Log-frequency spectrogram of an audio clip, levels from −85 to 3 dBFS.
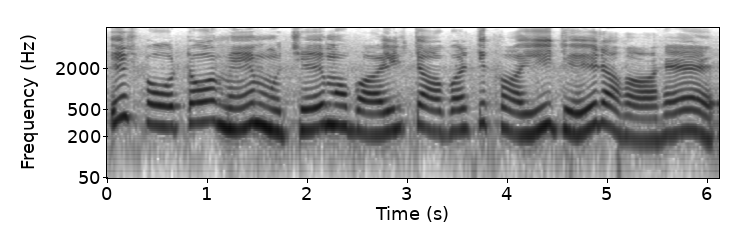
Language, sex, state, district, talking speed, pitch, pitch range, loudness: Hindi, female, Madhya Pradesh, Katni, 100 wpm, 260 Hz, 235-290 Hz, -11 LUFS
